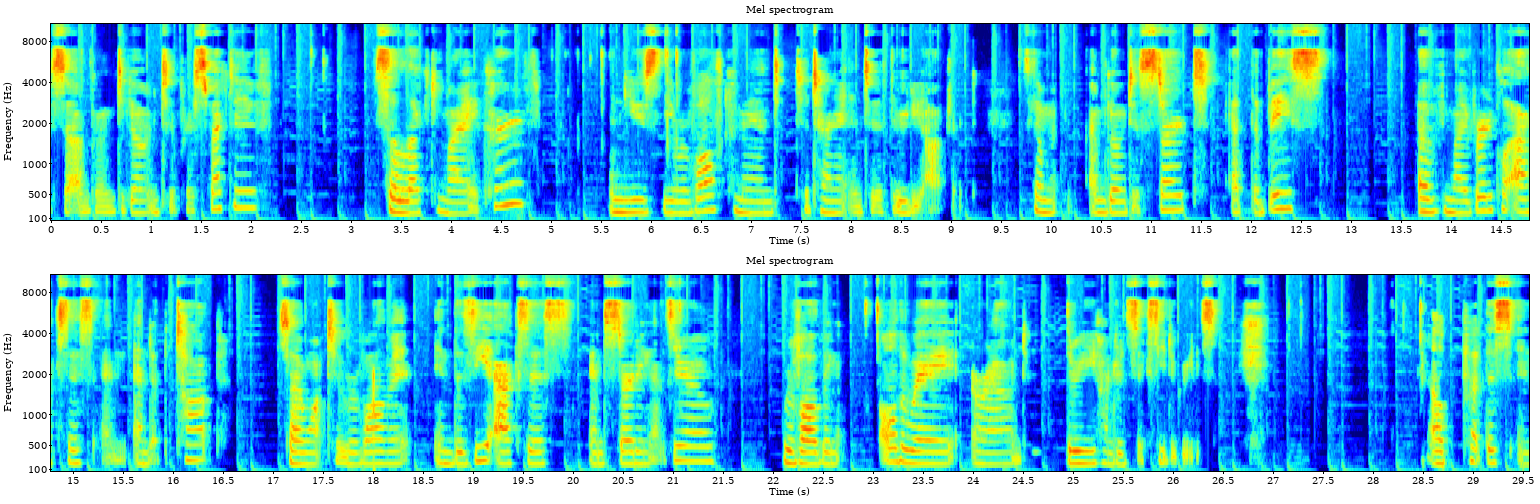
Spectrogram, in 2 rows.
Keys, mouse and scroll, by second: 0.1 click, 0.2 click, 1.2 scroll, 1.9 scroll, 2.5 click, 3.3 click, 4.9-6.3 typing, 5.3 scroll, 7.3 typing, 8.4 click, 9.7 click, 20.8 Return, 22.7 Return, 27.1 right click, 28.2 click.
